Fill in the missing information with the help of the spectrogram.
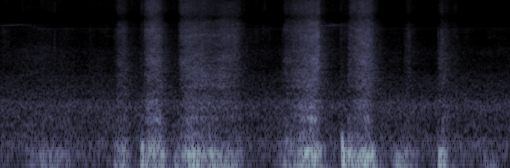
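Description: Flour being poured onto a heap of flour in several short pours: a soft rustling hiss each time, with dull low thuds underneath.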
